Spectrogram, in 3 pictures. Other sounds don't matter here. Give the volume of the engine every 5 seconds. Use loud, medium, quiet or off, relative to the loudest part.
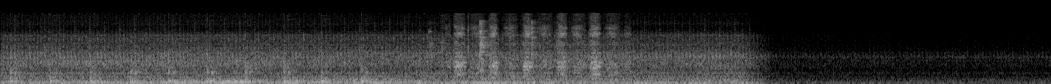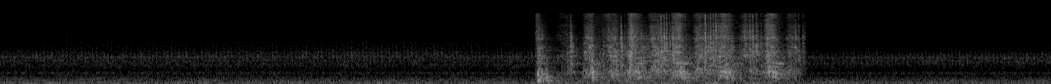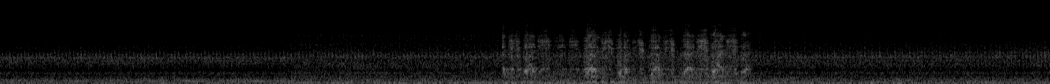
loud, medium, quiet, quiet, quiet, quiet, quiet.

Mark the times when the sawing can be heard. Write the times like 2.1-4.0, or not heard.
4.4-6.3, 15.8-18.6, 26.0-28.6.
